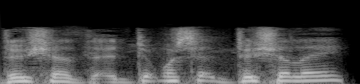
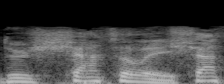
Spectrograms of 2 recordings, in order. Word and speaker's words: Duchâtelet: So the owner, Mr. Roland Duchalet? Actually, Al, stay there because we think we know someone who might be able to help you with the pronunciation of that name. We're talking about the owner, Roland Duchâtelet. Duchâtelet.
